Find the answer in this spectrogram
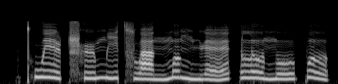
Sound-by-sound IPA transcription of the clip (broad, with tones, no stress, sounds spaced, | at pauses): t̪ʰ w e˥˩ ɪ̯ ʈ͡ʂʰ ɻ̩˧˥ m i˧˥ t͡s w a˨˩ n m ɤ˥˩ ŋ n̪ ɥ ɛ˨˩˦ | l ɤ˥˩ n̪ o˧˥ ʊ̯ p ɤ˥˩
